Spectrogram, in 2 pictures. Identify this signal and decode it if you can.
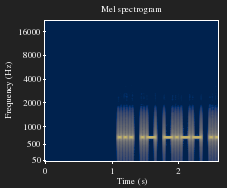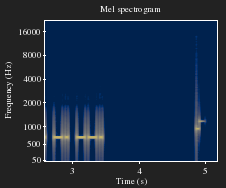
Morse code, heard as a keyed tone, about 28 wpm, 700 Hz. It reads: SAYING
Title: ING Suffix - Top 100 Words with Base Words 28wpm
